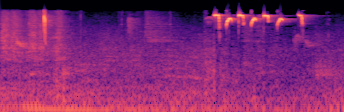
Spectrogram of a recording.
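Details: A quiet start with a lone sharp tick gives way to a rapid burst of six or seven piercing high ticking notes from a scarlet-backed flowerpecker, used as a lure call.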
